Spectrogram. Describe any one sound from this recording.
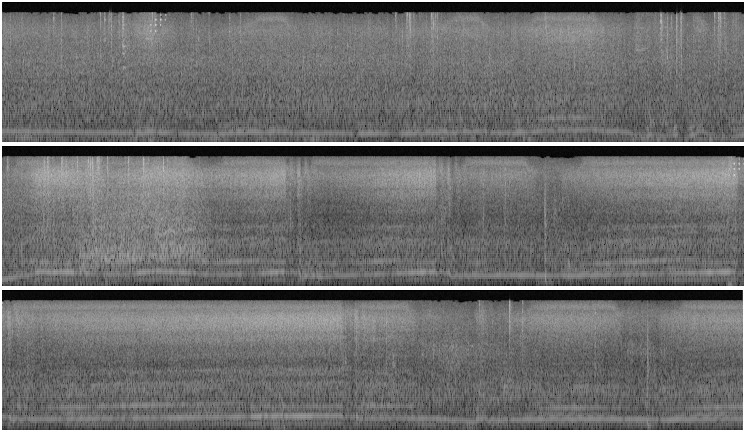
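A sports car engine roars and revs up and down through gear changes.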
